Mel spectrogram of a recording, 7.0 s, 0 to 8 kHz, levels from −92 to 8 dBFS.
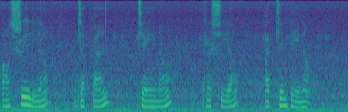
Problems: constant background noise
